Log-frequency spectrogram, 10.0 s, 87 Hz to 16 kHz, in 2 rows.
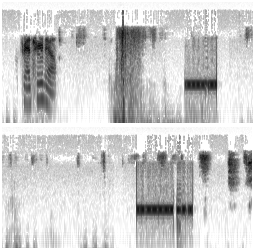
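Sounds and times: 
speech: 0:00.4 - 0:01.2
telephone dial tone: 0:03.7 - 0:04.3, 0:07.7 - 0:08.8.

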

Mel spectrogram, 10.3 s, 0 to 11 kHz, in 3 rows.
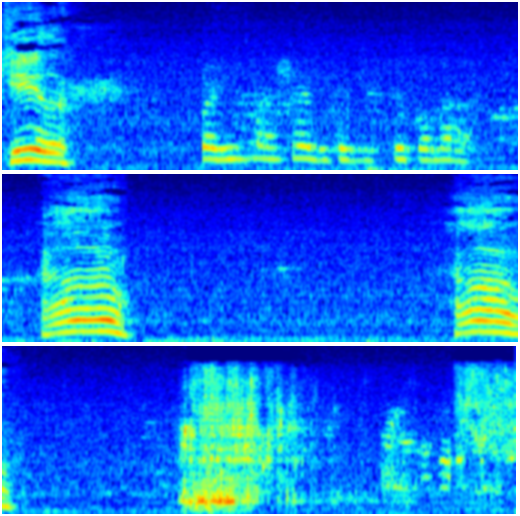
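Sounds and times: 
speech: 0:00.0 - 0:00.6, 0:01.3 - 0:04.4, 0:06.4 - 0:07.1
softer surge of running water: 0:08.0 - 0:10.2
toilet flushing on its own: 0:08.1 - 0:09.1.

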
